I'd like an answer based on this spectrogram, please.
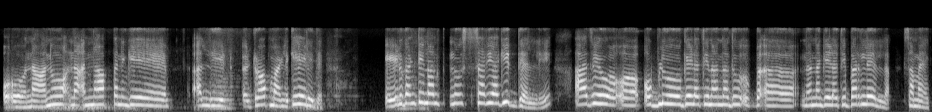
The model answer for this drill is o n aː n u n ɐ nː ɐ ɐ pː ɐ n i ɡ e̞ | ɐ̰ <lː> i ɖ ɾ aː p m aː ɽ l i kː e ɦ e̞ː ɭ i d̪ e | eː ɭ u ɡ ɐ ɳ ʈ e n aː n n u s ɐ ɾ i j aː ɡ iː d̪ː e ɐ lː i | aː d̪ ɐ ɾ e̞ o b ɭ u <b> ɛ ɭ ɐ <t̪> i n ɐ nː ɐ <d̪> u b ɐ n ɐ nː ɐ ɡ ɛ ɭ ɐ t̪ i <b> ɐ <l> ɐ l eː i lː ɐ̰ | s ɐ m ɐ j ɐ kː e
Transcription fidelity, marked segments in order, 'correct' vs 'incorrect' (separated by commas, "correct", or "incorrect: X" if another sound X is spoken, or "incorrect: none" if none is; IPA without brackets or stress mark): correct, incorrect: ɡ, correct, correct, correct, incorrect: ɾ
